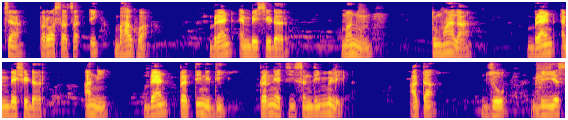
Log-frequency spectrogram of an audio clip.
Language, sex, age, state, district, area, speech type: Marathi, male, 18-30, Maharashtra, Hingoli, urban, read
